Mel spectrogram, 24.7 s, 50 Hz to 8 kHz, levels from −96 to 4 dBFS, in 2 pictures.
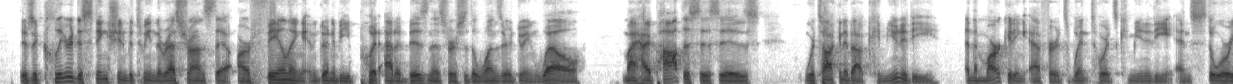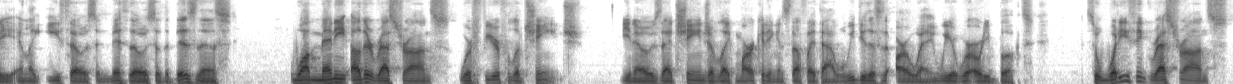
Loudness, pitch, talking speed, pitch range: -23 LUFS, 85 Hz, 210 wpm, 80-95 Hz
